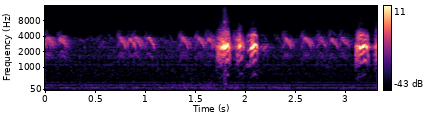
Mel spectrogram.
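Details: Osprey at a Montana nest confronting magpies in mid-morning, July 2015; a rolling series of high whistled chirps with two louder, harsher notes around the middle and another pair at the end.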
